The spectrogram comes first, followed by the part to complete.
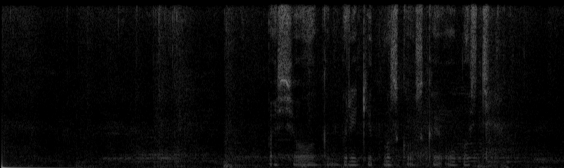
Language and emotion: Russian, neutral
